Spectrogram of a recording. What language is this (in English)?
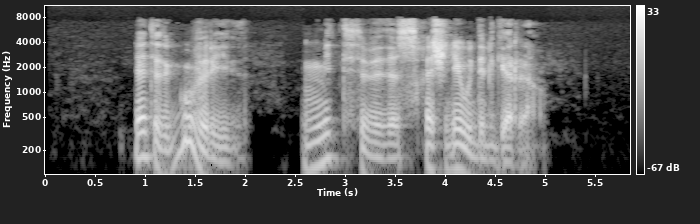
Kabyle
